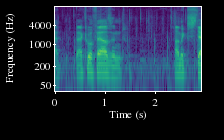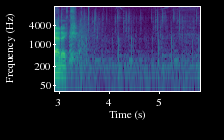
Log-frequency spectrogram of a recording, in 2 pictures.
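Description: Footsteps patter quickly across a stone floor.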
